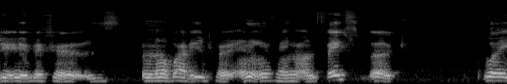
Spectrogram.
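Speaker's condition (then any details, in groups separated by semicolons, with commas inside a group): Cerebral palsy; first word not said quite right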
